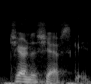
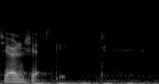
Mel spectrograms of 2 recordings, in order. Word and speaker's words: Chernyshevsky: Then the next book, next year, Chernyshevsky. I know it looks like unpronounceable, but if you just say it out loud to each other, it's easy. Chernyshevsky, that's all, Chernyshevsky.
